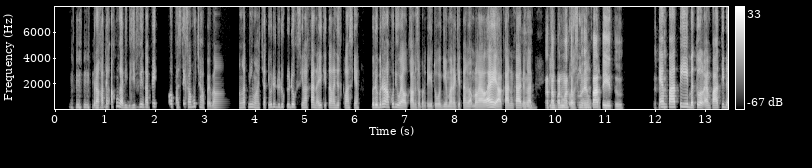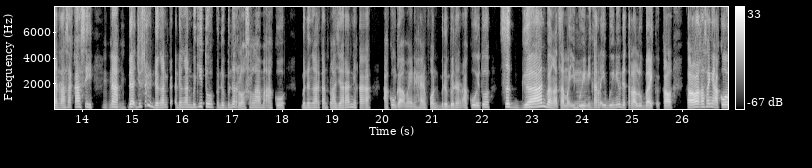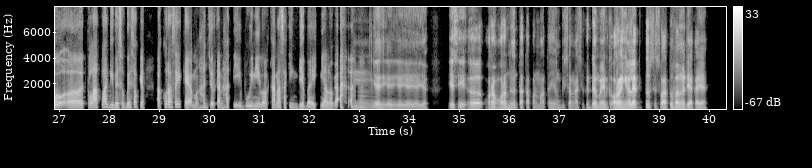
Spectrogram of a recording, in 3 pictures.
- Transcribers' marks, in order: laugh; "digituin" said as "digigituin"; in English: "welcome"; chuckle; in English: "handphone"; put-on voice: "segan"; chuckle; laughing while speaking: "ke orang"
- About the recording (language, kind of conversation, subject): Indonesian, podcast, Apa makna tatapan mata dalam percakapan sehari-hari?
